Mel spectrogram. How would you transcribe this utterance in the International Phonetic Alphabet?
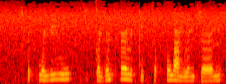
t͡sʰ ɵ˨˥ t̚ kʷ aː˧ j l iː˥ w | t͡s ʊ˨ k̚ t̪ ɐ˨˩ j l ɵ˥ ɥ pʰ œː˥ l ɪ˨˥ k̚ t̪ iː˨ k̚ s ɐ˧ p̚ h o˥ w aː˨ ŋ l ɵ˨˥ n t͡s œː˨˥ n

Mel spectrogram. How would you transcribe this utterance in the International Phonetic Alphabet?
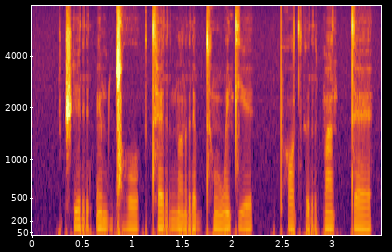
t͡ʃʼ i r ʔ ẽ b ɡ͡ǀ o | tʰ ɛ r n ɔ̃ r ɛ b tʰ ũ w ẽ tʲ e | pʰ ɔ t͡sʼ ɯ r p ã tː ɛ

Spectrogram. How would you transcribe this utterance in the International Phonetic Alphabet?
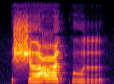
ʃ ɐ ʕ e kʷ u r

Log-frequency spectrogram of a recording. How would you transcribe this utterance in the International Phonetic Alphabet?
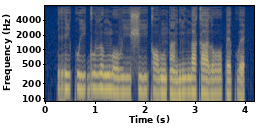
r i˨ kʷ iː˨ ɡ u˦ l ʊ˦ ŋ m o˨ β iː˨ ʃ iː˨ k ɔ˨ β ũ˨ p ã˨ ɡ͡b ĩ˨ ŋ n a˦ k aː˨ l oː˨ p ɛ˨ kʷ ɛ˨

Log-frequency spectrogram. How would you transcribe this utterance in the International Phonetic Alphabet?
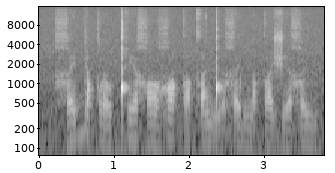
χ e˨˦ bʲ o˦ q l o˨ ǃʰ e˦ χ ɔ˧ ʁ ɔ˦ q ɨ˨ qʼ ɨ˧ ŋ͡ǃ ɨ˨ ʁ e˧ l n ɐ˨ q e˧ ʒ e˧ ʁ ɨ˦

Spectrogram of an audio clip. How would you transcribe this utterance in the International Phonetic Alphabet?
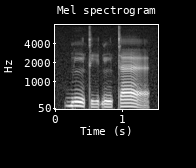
b ĩ t i ɗ ĩ t æ

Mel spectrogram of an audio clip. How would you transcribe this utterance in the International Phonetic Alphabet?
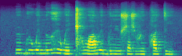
ʉ b ɯ w e n ɯ ɣ ɪ w e ɡ͡ǁ ɯ lˠ a β e b ɯ lʲ ʉ ʃ æ ʒ v ɪ pʰ a lʲ t i

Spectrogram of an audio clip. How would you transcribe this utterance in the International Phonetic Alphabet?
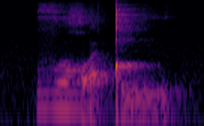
v u ʁʷ æ̰ ǃ ḭ

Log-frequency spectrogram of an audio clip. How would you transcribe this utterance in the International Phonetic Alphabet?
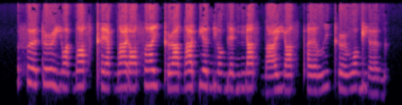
f œ˦˨ t ə˞˦˨ j ɔ˨ ɡ dˤ œ˧ sˤ kʰ ɛ˨ ɡ dˤ e˧ ɾ ɔ˧ sˤ j i˦ kʼ ə˞˧ dˤ ɛ˦ pʲ ɜ˦ bʲ ɔ˧ ɡ ɛ˧ ɡ ŋ e˦ sˤ dˤ œ˨˦ j ə˞˧ sˤ pʰ ɜ˧ v i˦ kʰ ə˞˧ v ɔ˦ ɡ j œ˨ ɡ

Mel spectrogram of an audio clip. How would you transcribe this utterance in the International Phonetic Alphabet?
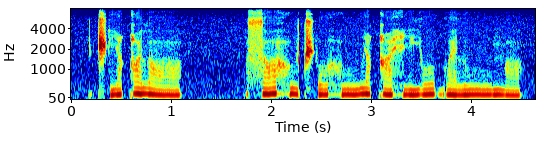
t͡ʃʼ i q u l ɒː | s ɒ h u t͡ʃʼ o h u w i q e h i j o ɡʷ æ l uː ŋ ɒ

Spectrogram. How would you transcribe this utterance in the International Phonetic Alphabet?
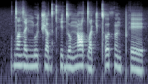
dˤ ũ z i ŋ u t͡ʃ ɒ d kʰ i d o ŋ ɒ dˤ e t͡ʃ tʼ o θ õ d pʰ e

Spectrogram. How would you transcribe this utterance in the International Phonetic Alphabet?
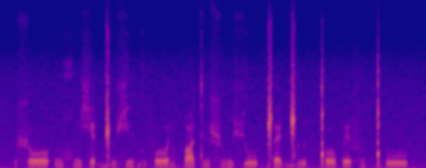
ʂ oː ʔ o̤ χʷ ɛ̤ ɕ ɛ ɡ͡ǁ ṳ ɕ e̤ ɡ o̤ f oː ɾ ɛ̤ qʷ ɛ t e̤ ʂ o̤ ɕ uː ǁ ɛ ɡ͡ǁ ɯː ǃ o p e f ɛ̤ ǃʰ u

